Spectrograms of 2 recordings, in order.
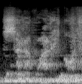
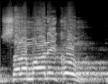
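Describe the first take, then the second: First: It is said quietly, barely audible. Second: It is said loudly and clearly. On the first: Others cannot hear the greeting. The speaker calls it wrong. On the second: Others can hear the greeting. The speaker calls it right. "kencangkan kalau salam itu"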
